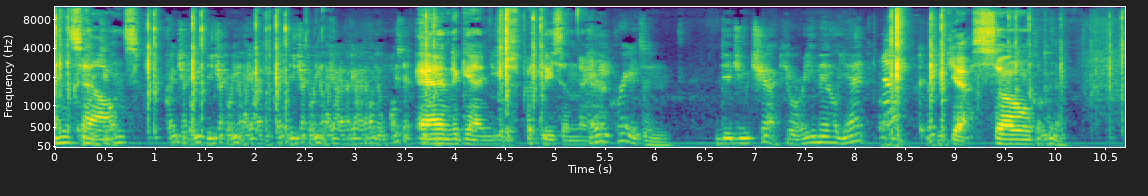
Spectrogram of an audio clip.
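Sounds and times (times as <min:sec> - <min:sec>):
computer keyboard typing on a Mac Mini setup: 0:00.0 - 0:05.2, 0:08.3 - 0:10.6
speech: 0:00.1 - 0:10.2.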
